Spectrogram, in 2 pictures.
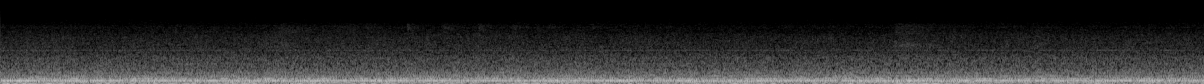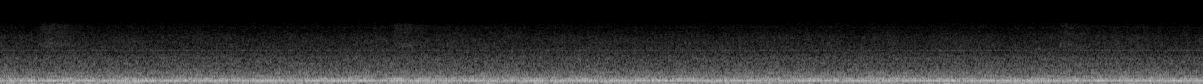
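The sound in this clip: Aircraft engine drone inside a flight simulator video game, the plane flying at around 115 knots; a loud, unbroken, even hum with a steady low tone persists for the whole stretch without change.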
